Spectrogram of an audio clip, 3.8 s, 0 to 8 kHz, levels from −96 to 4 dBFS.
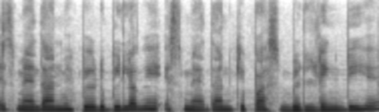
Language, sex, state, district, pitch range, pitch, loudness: Hindi, female, Bihar, Darbhanga, 205-220 Hz, 210 Hz, -13 LUFS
